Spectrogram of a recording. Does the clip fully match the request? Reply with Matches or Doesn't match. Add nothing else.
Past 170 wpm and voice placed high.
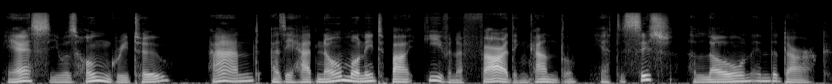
Doesn't match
